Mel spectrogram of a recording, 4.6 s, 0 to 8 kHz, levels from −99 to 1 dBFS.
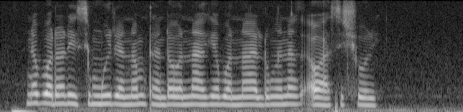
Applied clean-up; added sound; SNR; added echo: none; none; none; none.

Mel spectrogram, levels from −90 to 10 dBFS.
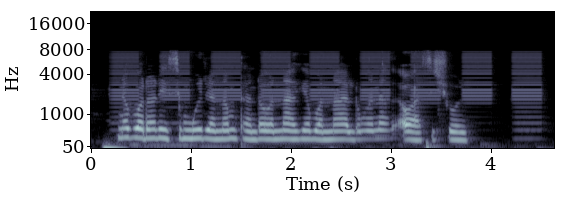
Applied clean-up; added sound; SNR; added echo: classical method log-MMSE.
